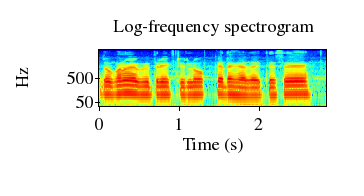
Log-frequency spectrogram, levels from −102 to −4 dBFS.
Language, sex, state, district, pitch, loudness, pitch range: Bengali, male, West Bengal, Cooch Behar, 120 Hz, -17 LUFS, 115-125 Hz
